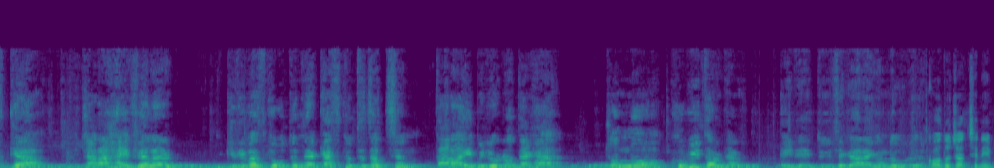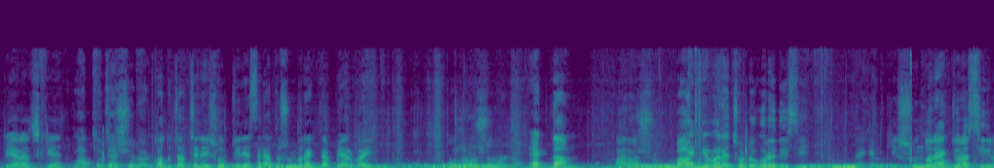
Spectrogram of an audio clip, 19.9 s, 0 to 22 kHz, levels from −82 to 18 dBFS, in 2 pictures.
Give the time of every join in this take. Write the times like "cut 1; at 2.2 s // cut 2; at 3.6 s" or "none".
cut 1; at 7.6 s // cut 2; at 11.5 s // cut 3; at 16.8 s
